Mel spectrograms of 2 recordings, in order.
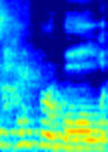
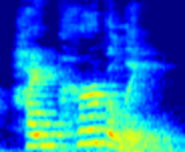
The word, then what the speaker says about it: hyperbole: is hyperbole and yes i read it as hyperbole in my head but it's pronounced hyperbole and the definition is extravagant exaggeration such as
